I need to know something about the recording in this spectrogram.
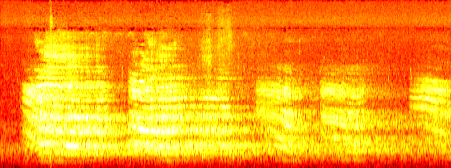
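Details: Red deer stag roaring during the rut, the mating season: a series of loud, rich harmonic roars in bursts of about two seconds each, five or six in a row, gradually weakening toward the end.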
